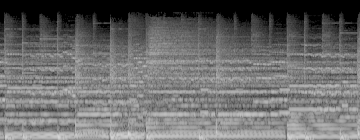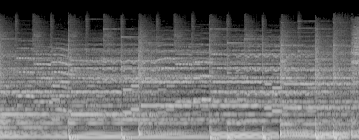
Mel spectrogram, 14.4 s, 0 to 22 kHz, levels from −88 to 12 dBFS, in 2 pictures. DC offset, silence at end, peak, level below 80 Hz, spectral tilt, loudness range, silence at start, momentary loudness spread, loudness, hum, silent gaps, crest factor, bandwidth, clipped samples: under 0.1%; 0 s; 0 dBFS; -28 dBFS; -4.5 dB/octave; 1 LU; 0 s; 3 LU; -11 LUFS; none; none; 12 dB; 13.5 kHz; under 0.1%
